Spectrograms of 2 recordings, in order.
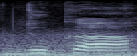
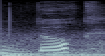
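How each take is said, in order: First: The word ends with an added final vowel. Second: The word ends on the final consonant. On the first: This is the form used for non-Hindi speakers. "it's dukkha, you know, uh, for, for all the Americans" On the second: This is how Hindi speakers say it. "we say dukh"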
